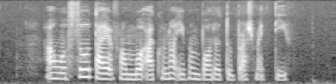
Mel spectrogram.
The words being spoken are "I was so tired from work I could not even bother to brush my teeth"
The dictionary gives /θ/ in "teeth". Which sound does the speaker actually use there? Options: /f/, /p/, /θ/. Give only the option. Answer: /f/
